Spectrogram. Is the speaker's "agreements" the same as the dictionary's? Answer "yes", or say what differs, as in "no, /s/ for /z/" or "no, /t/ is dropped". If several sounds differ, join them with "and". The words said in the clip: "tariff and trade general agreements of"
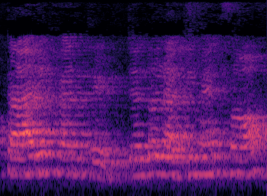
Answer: no, /ɹ/ is dropped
